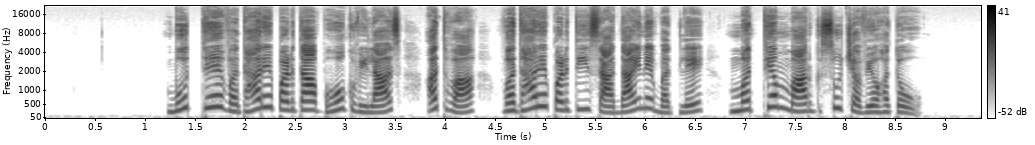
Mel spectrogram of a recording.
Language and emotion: Gujarati, neutral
